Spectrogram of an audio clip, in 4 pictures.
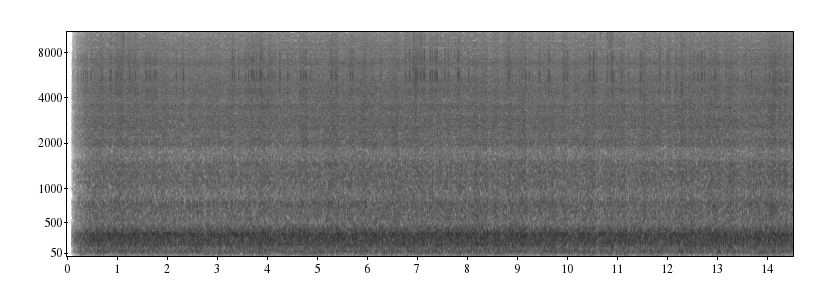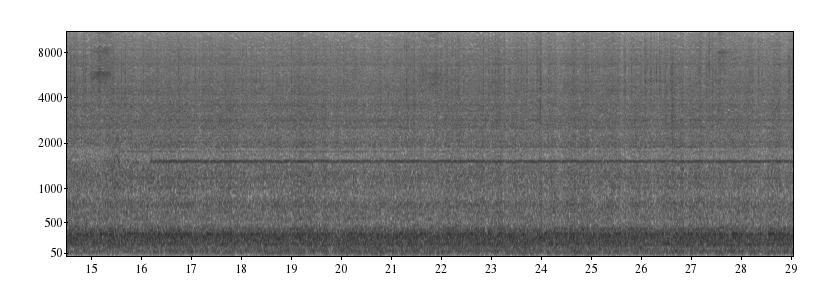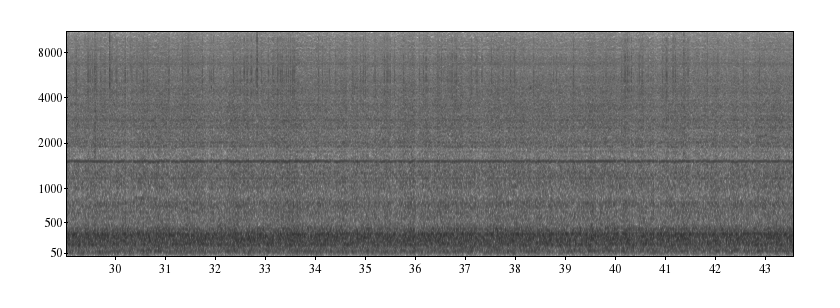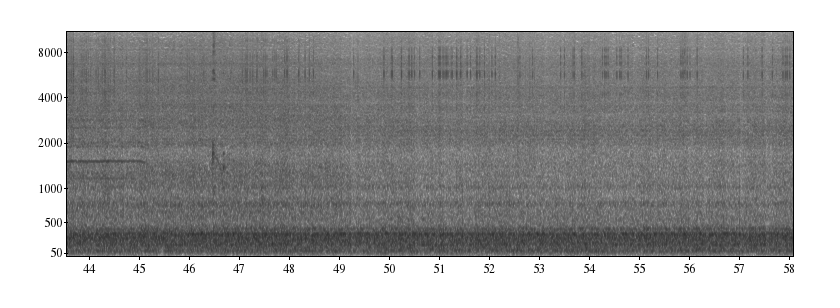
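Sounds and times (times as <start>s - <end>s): airplane cabin rumble: 0.1s - 58.0s
thin steady whine: 0.1s - 58.0s.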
